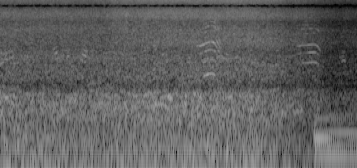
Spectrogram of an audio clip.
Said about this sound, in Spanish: Lo único que se podía escuchar eran las olas rompiendo en la playa.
